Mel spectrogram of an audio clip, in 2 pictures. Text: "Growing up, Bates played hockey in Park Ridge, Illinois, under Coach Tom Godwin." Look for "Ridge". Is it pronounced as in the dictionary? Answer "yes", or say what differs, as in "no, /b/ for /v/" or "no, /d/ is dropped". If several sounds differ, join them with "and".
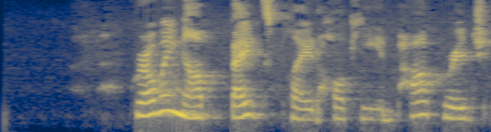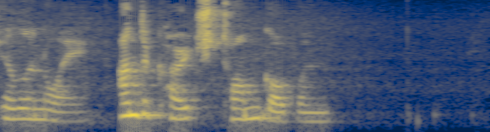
yes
